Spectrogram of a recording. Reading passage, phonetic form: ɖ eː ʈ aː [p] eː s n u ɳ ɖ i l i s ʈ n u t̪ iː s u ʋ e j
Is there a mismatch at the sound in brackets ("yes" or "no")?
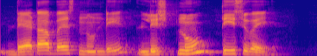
yes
